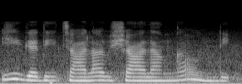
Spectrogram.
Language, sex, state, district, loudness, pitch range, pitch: Telugu, female, Telangana, Hyderabad, -14 LUFS, 175-190 Hz, 180 Hz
